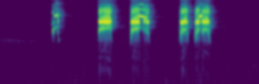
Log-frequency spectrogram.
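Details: Black francolin calling: one short harsh burst, then three loud grating, buzzy notes, the last two closely paired, over a quiet background.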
